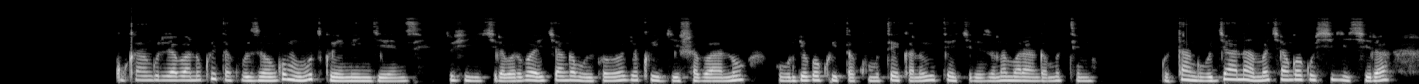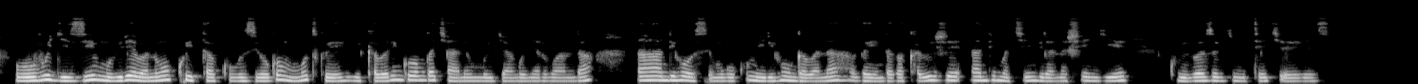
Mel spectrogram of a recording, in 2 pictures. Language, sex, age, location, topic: Kinyarwanda, female, 25-35, Kigali, health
